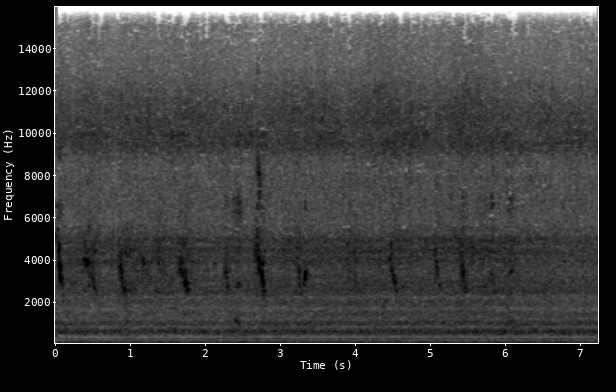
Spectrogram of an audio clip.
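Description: A combine harvester runs steadily with its unloading auger engaged, pouring grain into a lorry. Short high chirps from birds sound over the steady machine noise.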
